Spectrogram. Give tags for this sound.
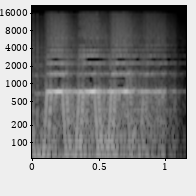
multisample one-shot synth

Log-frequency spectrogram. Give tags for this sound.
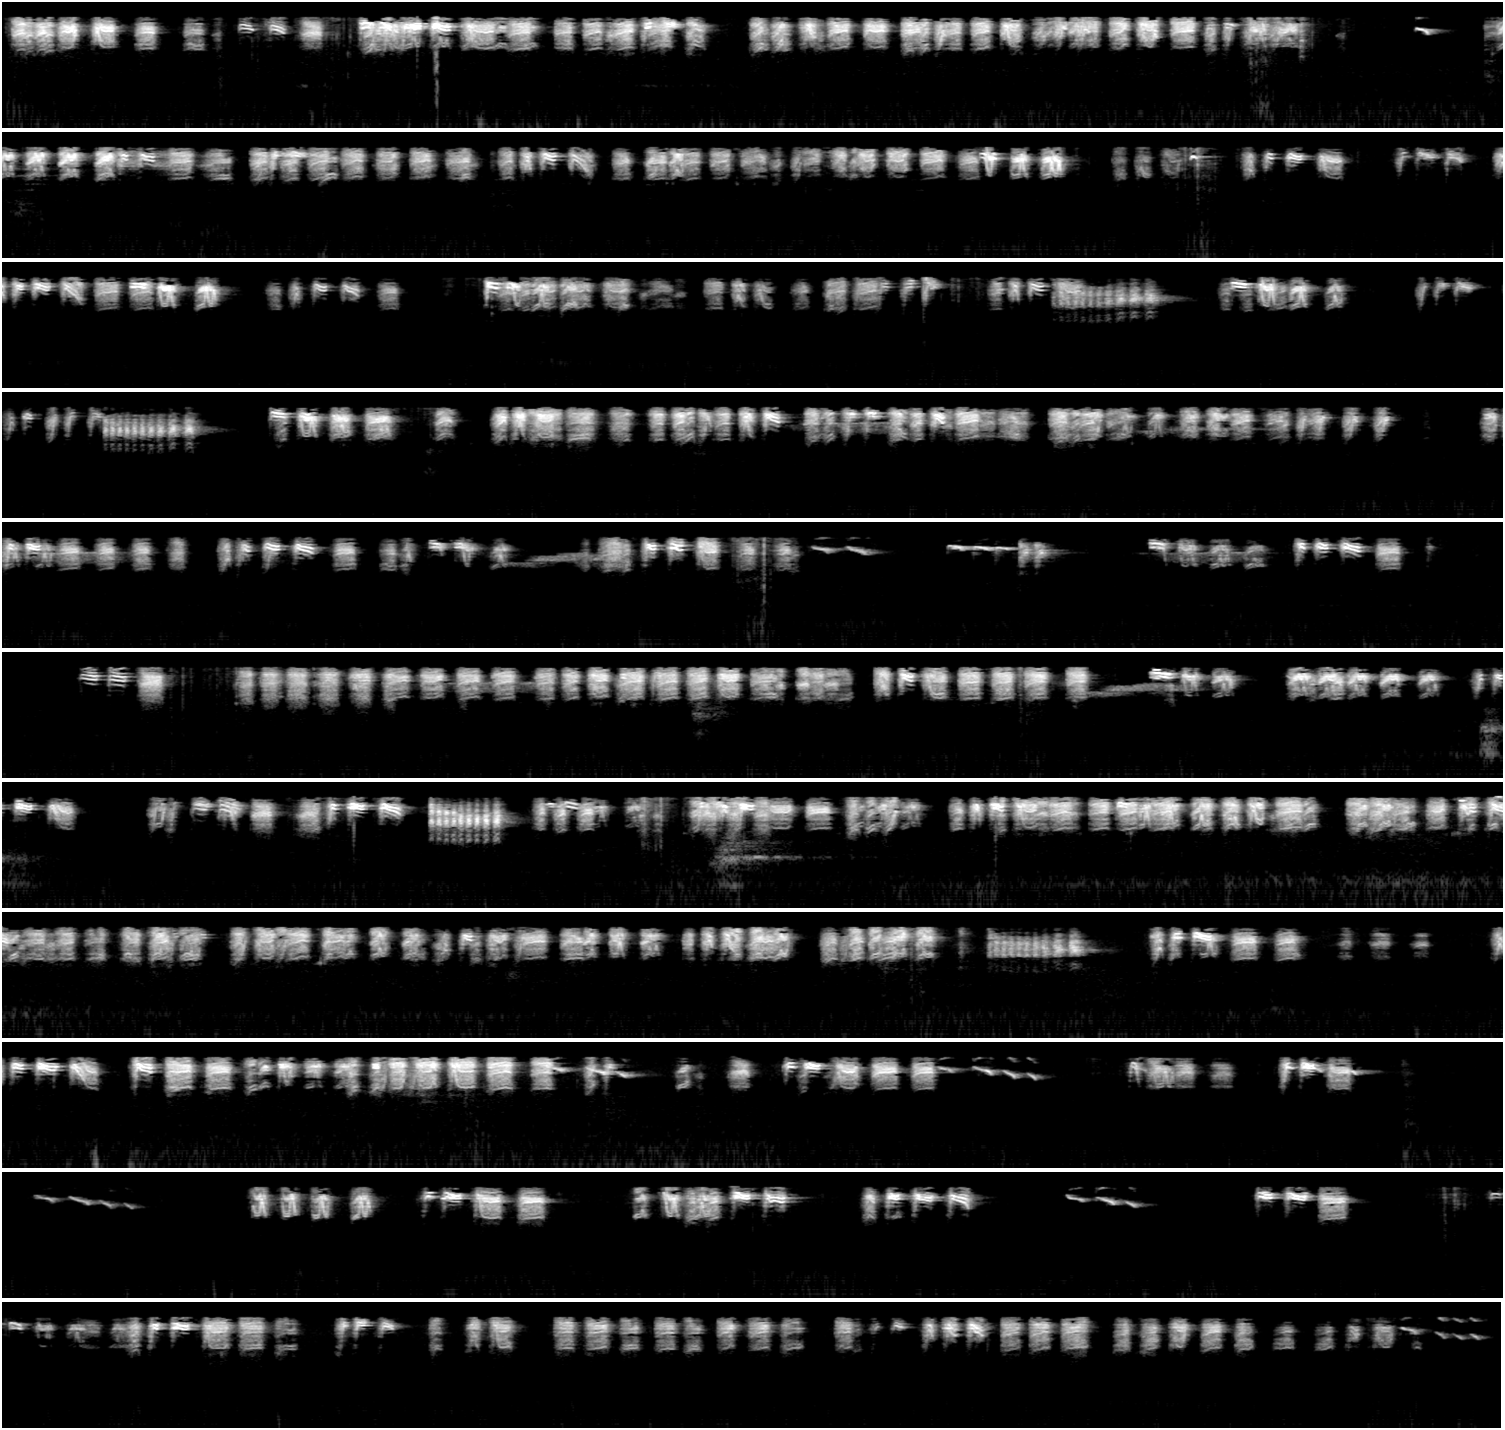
blue park germany chicks bird tweet field-recording tit berlin spring birdsong birds blue-tit chick nature

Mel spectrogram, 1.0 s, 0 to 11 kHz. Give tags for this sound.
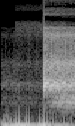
rhythmic industrial 120BPM loop

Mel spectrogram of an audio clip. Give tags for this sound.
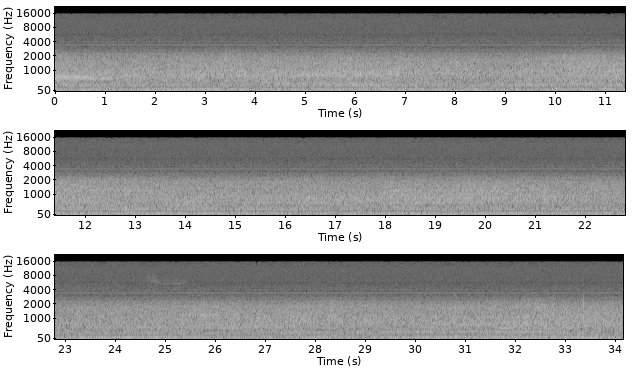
field-recording hydrophone road traffic

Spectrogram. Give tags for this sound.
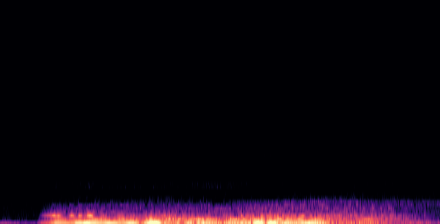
haunted breath Ghost moan

